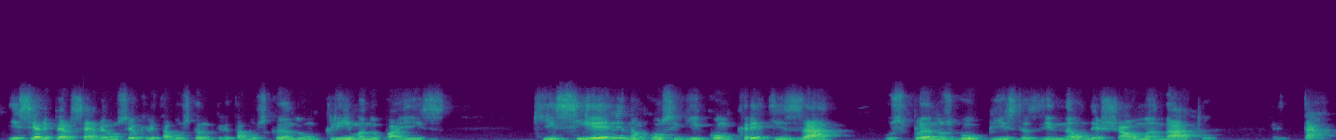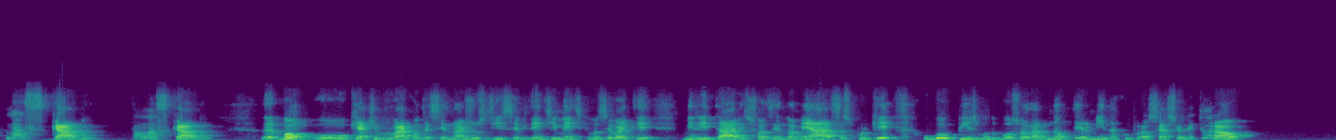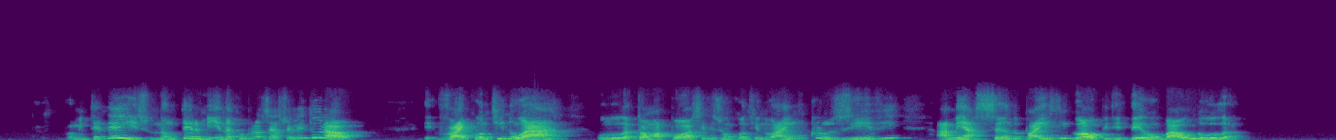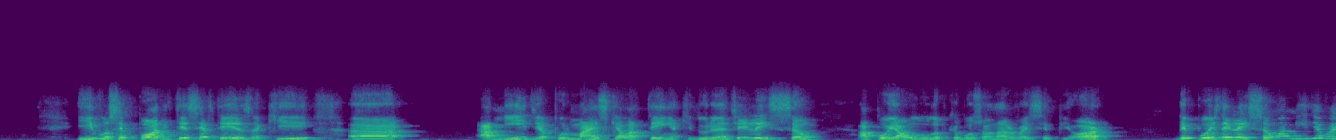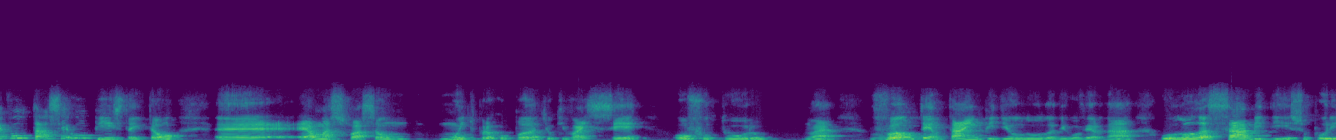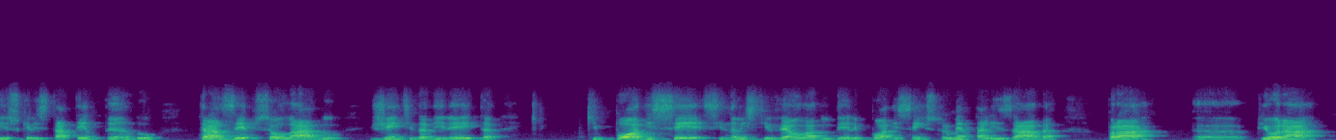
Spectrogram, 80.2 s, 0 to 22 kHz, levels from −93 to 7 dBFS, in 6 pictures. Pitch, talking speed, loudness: 195 Hz, 140 wpm, -24 LUFS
